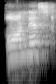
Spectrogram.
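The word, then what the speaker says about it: honest: H silent होता है. ऑनेस्ट बोलेंगे इसे.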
